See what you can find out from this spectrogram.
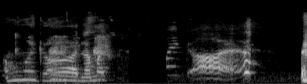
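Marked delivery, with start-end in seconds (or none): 1.1-3.1 tiny, high, whispery whine; whiny. Retold or imitated. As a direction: exaggerate it into a faint high whimper. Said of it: "but I hear it whiny".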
